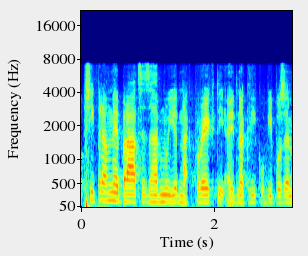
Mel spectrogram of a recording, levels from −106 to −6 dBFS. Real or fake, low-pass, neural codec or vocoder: fake; 7.2 kHz; codec, 16 kHz, 0.5 kbps, X-Codec, HuBERT features, trained on LibriSpeech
